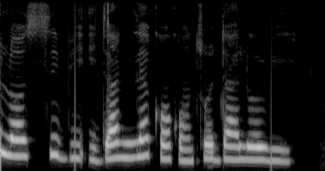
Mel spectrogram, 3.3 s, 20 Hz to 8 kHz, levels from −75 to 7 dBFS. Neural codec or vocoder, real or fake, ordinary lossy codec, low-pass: none; real; none; none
